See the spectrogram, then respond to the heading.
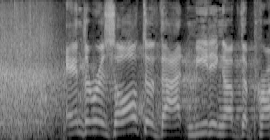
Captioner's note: some Applause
